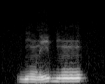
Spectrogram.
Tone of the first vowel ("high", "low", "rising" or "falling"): low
